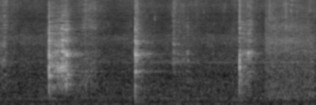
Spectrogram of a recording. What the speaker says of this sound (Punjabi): ਹੁਣ ਆਪਾਂ ਚੰਗੀ ਤਰ੍ਹਾਂ ਮਿਕਸ ਕਰ ਦਿੰਨੇ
